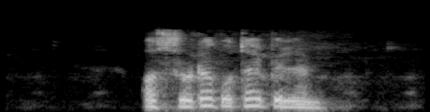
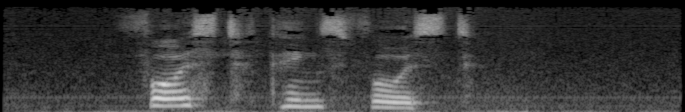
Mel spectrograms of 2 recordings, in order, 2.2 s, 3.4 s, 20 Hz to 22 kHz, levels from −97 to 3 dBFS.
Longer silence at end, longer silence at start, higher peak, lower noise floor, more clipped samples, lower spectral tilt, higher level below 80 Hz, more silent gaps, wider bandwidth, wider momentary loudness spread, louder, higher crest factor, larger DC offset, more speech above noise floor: second, 0.5 s vs 0.8 s; first, 0.75 s vs 0.55 s; about the same, -4 dBFS vs -6 dBFS; first, -75 dBFS vs -56 dBFS; neither; about the same, -4.5 dB/octave vs -4 dB/octave; about the same, -62 dBFS vs -58 dBFS; neither; second, 7.6 kHz vs 16.5 kHz; second, 6 LU vs 12 LU; about the same, -22 LUFS vs -24 LUFS; about the same, 20 dB vs 22 dB; neither; first, 54 dB vs 32 dB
